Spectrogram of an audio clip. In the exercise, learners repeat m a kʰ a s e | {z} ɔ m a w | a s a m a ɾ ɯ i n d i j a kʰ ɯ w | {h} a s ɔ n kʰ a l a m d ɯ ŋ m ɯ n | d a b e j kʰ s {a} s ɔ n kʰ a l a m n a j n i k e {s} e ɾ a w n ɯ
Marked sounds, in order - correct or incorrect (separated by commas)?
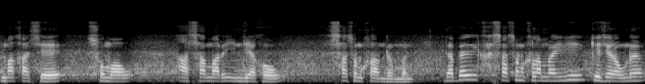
incorrect, incorrect, correct, incorrect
